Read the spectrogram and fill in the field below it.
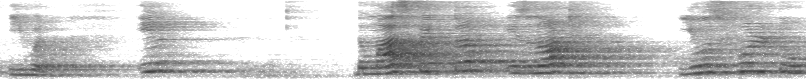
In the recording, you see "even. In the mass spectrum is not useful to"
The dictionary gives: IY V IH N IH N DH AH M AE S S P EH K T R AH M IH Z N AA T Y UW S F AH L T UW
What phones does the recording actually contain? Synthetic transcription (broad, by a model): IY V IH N IH N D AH M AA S S P EH K T R AH M IH Z N AA T Y UW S F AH L T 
